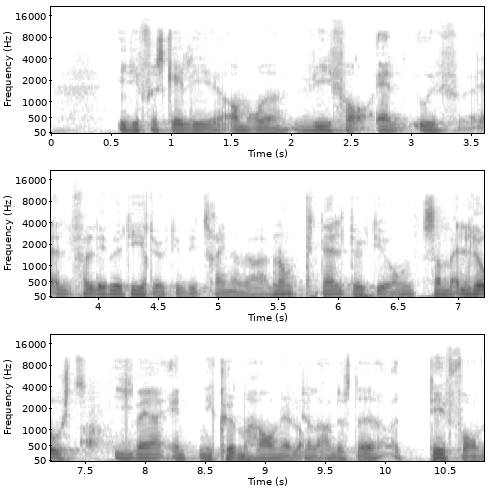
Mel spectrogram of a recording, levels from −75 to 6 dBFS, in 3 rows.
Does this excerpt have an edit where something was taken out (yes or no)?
yes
